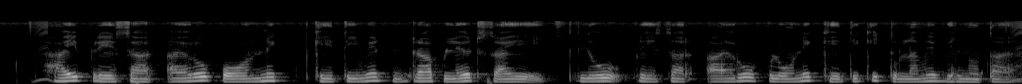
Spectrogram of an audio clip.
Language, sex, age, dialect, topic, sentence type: Hindi, male, 25-30, Awadhi Bundeli, agriculture, statement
